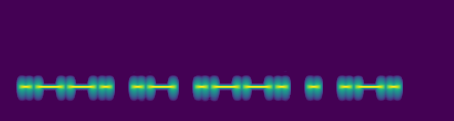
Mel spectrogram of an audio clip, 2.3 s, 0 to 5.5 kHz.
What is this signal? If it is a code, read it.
Morse code, heard as a keyed tone, about 30 wpm, 600 Hz. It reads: PAPER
